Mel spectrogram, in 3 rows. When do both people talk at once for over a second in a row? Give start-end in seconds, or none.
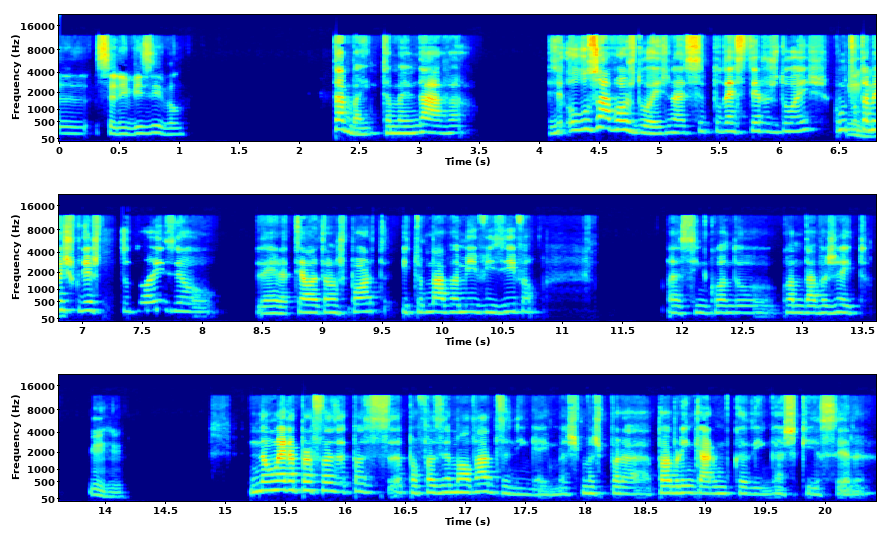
none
